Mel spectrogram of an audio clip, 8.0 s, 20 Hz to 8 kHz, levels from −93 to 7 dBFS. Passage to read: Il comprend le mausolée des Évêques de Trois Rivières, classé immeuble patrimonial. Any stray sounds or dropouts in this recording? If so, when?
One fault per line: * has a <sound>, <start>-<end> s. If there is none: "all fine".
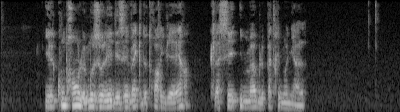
all fine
